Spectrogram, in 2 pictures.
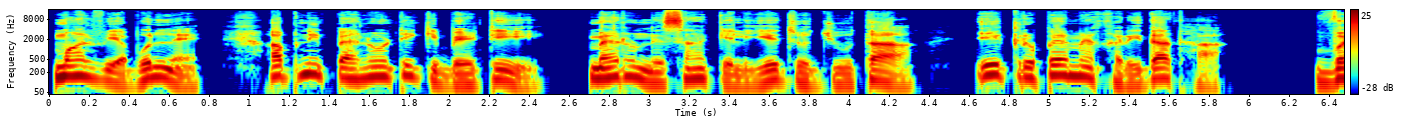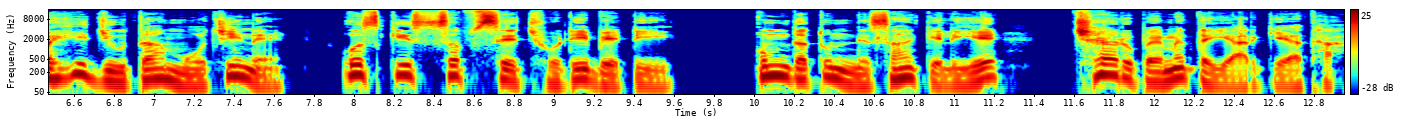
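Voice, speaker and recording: A man's voice: mid-range voice, sing-song, no echo, clean studio sound. A man narrating a literary short story for radio drama in a scripted, dramatic storytelling style.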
